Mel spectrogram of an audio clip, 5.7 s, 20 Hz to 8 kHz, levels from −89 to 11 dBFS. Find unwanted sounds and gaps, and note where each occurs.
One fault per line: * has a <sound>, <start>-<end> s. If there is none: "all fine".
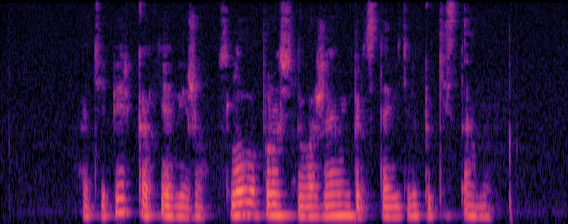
all fine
